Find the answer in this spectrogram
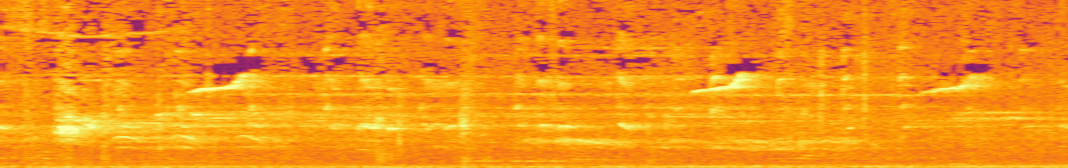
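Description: Birds calling, with one short rising chirp repeated every two or three seconds among other brief calls, over a steady low rumble and a few light knocks.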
